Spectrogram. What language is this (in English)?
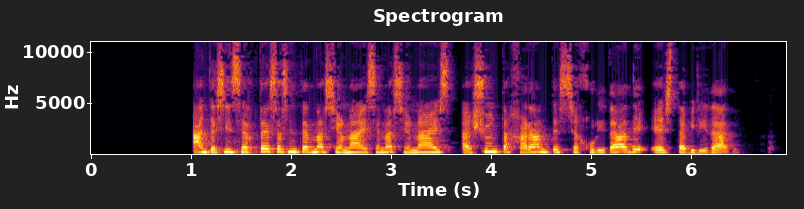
Galician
